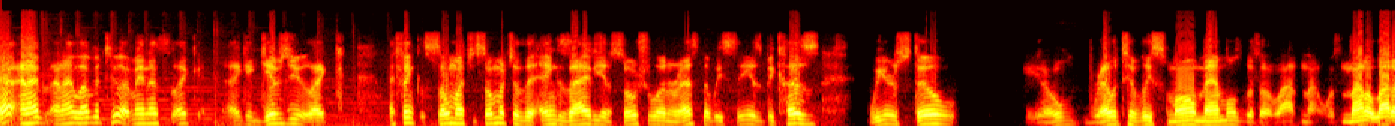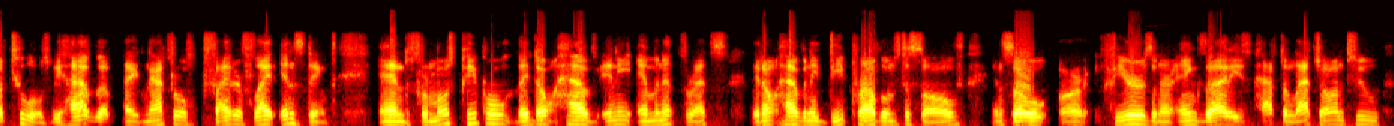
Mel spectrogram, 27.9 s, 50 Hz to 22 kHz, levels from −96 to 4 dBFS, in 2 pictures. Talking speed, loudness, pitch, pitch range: 195 wpm, -19 LUFS, 130 Hz, 120-160 Hz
